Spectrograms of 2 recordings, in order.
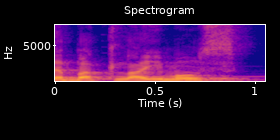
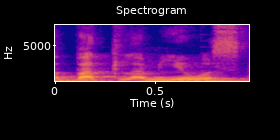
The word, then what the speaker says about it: بطليموس: كليوباترا رقم 7 دي بنت بطليموس الزمار. الزمار لما اتكل على الله ساب كليوباترا، اخوها بطليموس ال13، اخوها بطلميوس ال14. احنا اتفقنا ننطقها بطليموس او بطلميوس، اخد راحتي بقى.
